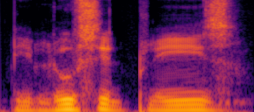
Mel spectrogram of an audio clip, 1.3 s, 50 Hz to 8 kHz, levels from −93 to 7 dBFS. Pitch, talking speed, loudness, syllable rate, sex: 85 Hz, 140 wpm, -16 LUFS, 4.6 syllables/s, male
